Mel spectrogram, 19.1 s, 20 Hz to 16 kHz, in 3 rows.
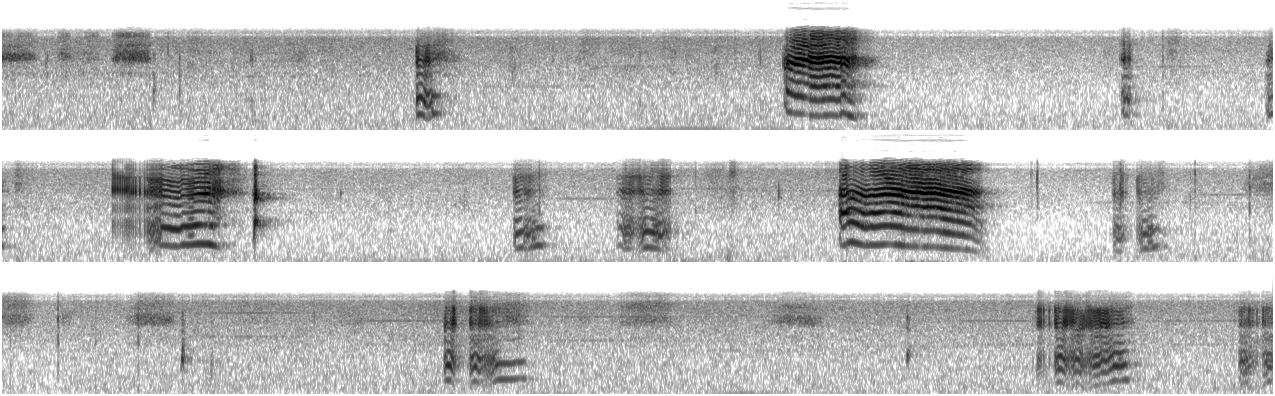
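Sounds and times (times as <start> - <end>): baby crying: 2.1 - 2.3, 3.9 - 4.4, 5.6 - 7.7, 8.9 - 9.8, 10.6 - 12.2, 14.9 - 15.4, 17.9 - 19.0.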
